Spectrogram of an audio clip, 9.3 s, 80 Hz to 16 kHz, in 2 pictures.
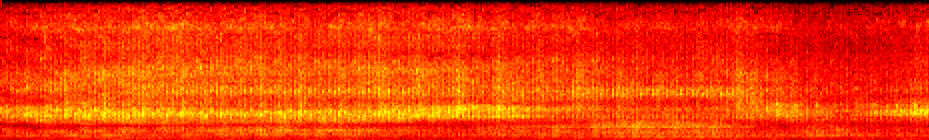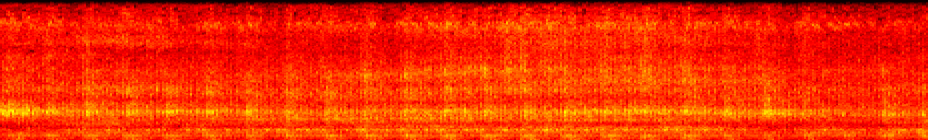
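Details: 2018 Chevrolet Silverado High Country L5P Duramax diesel, about 105,300 miles, idling with an uneven lumpy beat; sudden misfire on cylinder 4, codes P0204 and P0300, no excessive blowby, wiring or injector suspected.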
